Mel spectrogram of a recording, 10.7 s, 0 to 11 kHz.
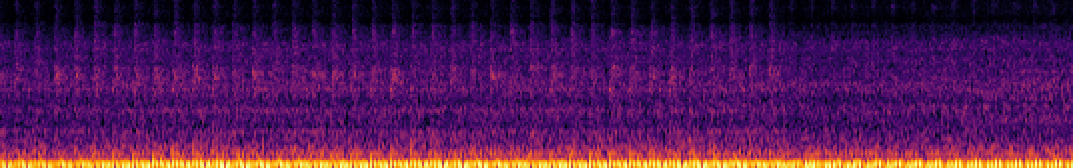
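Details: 2011 Ford Super Duty 6.7L Powerstroke diesel at idle: uneven loping beat about 150 per minute as cylinder number 6 barely contributes; misfire traced to low compression.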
